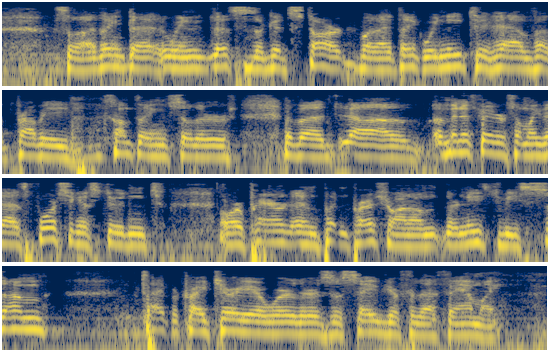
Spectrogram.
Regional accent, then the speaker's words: Toledo, Oregon, United States; I'm from Lincoln County, Toledo, Oregon.

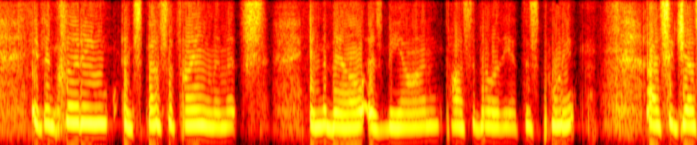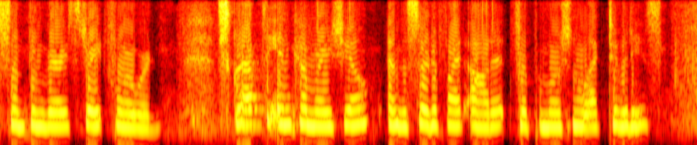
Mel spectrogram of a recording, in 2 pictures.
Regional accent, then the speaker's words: Hillsboro, Oregon, United States; I'm from Hillsboro, Oregon.

